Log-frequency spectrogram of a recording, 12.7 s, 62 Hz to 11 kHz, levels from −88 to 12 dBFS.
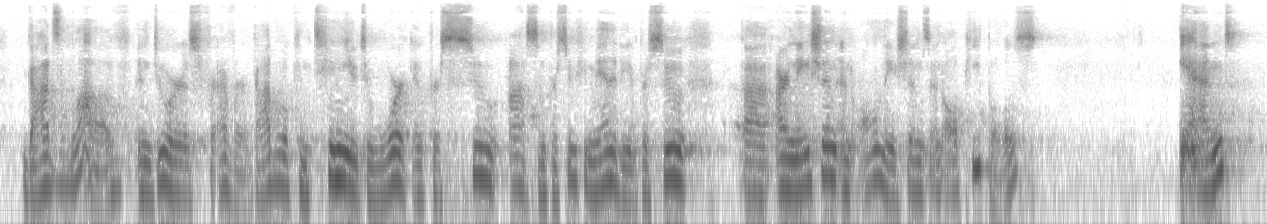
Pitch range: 120-160 Hz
